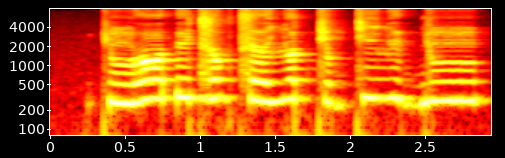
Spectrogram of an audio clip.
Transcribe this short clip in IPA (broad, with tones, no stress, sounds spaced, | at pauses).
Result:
c ũ˩ ɣ ɔ˥ θ y˥ d͡z o˥ ɡ t͡s əː˧ ʎ ɔ˥ t c ʊ˩ ɡ c i˥ ʎ y˩ ɡ ɟ ũː˧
